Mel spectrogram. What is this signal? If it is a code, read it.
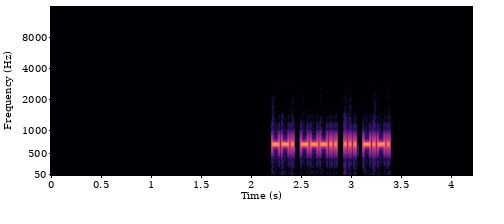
Morse code, heard as a keyed tone, about 51 wpm, 700 Hz. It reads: G8SC
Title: DXCC-100 Call Signs - 4 Characters - Repeated 3x - 50wpm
